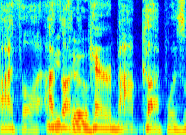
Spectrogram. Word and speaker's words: Carabao: By the way, that was caribou, Carabao. but it's spelled caribou. Spelled the animal. BAO. Carabao.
